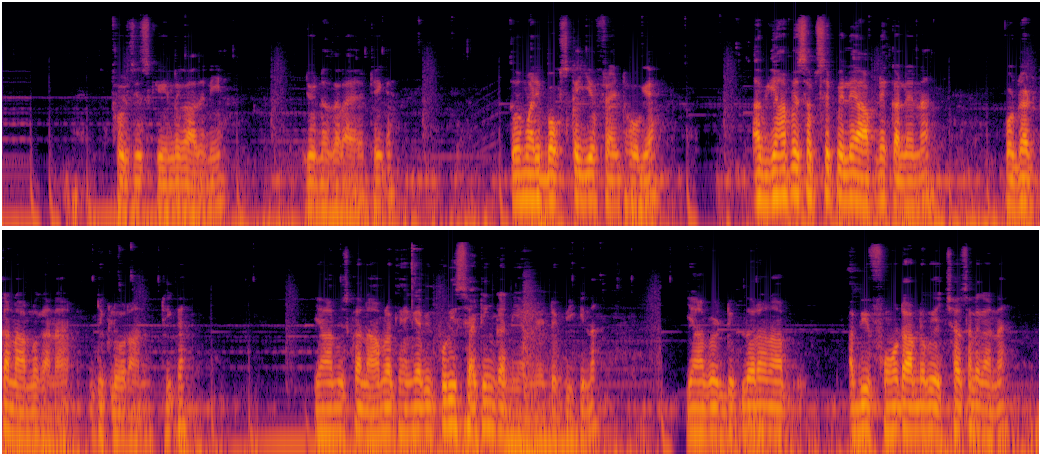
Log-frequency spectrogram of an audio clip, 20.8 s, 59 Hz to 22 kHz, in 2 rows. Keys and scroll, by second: 4.4 super+-, 4.6 super+-, 5.4 space, 6.4 v, 7.2 v, 8.7 typing, 11.5 typing, 14.4 shift+super+], 15.0-17.4 typing.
